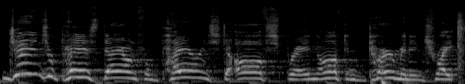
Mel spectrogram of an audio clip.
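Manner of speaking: mocking, very high put-on rural American accent. Mocking an ad in a sort of American redneck accent. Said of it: "redneck accent".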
